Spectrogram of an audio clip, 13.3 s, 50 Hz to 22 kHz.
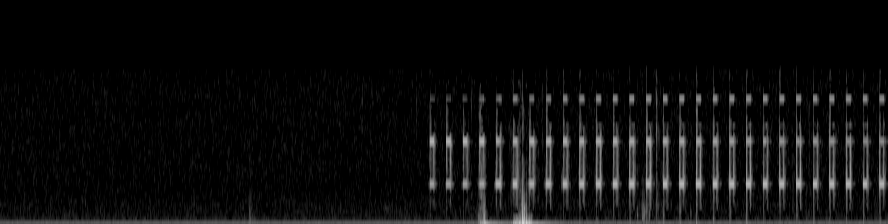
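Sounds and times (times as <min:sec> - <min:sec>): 
digital timer alarm beeping: 0:06.4 - 0:13.3
low handling thumps: 0:07.2 - 0:08.4.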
